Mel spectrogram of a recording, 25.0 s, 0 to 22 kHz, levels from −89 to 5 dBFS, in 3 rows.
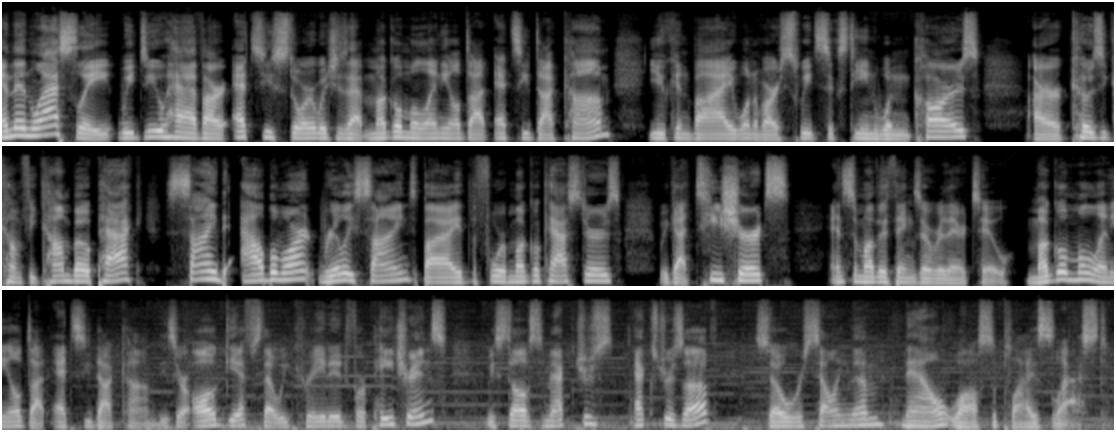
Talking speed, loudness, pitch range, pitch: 175 wpm, -22 LUFS, 125-160 Hz, 140 Hz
